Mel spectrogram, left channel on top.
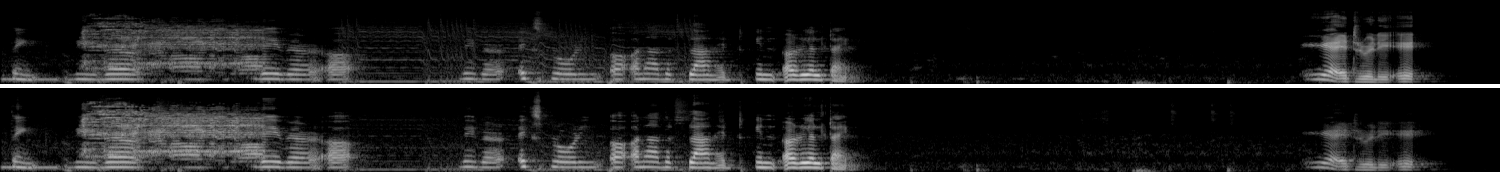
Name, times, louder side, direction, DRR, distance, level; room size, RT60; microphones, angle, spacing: voice 1, 0.0-3.5 4.6-8.6, right 4 dB, 30° right, 17 dB, 0.4 m, -26 dB
sound 1, 3.4-7.0, left 2 dB, 35° left, 0.9 m, -46 dB
voice 2, 13.0-14.1, left 7 dB, 85° left, 19 dB, 0.5 m, -27 dB
13.5 x 7.1 x 6.0 m, 0.63 s
head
